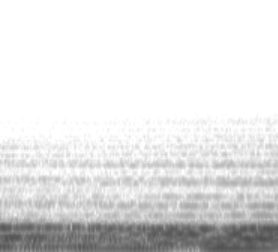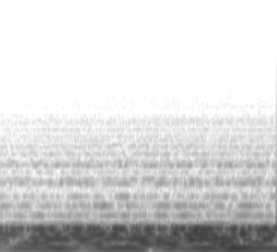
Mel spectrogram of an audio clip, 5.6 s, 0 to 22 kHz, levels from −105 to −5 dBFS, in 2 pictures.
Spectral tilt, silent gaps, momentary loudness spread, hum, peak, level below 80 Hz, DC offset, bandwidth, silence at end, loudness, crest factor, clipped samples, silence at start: -14 dB/octave; none; 13 LU; none; -22 dBFS; -42 dBFS; under 0.1%; 2.1 kHz; 0 s; -37 LUFS; 14 dB; under 0.1%; 0 s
